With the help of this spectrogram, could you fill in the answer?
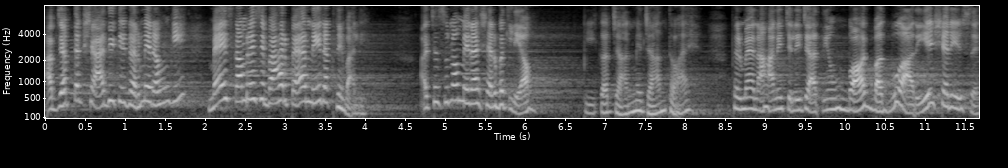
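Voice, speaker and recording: A woman does a cartoonish character voice at a high pitch with very wide pitch swings. Her pace is moderate. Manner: loud, complaining.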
